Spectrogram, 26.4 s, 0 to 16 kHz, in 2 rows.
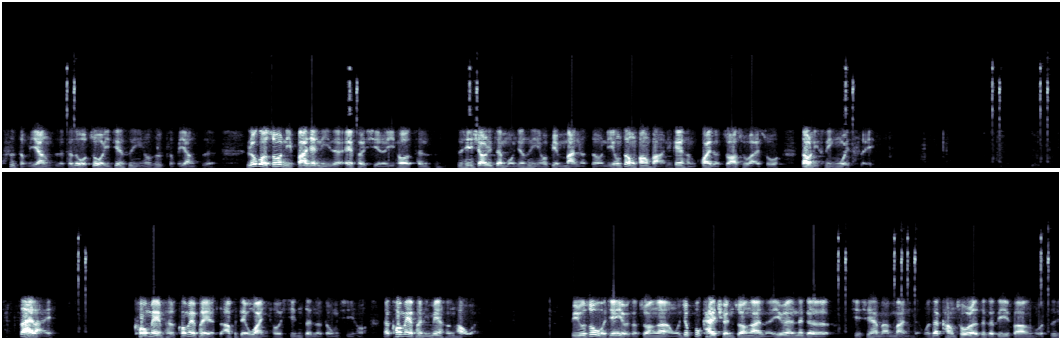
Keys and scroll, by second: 19.5 ctrl+v, 19.5 ctrl+z.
